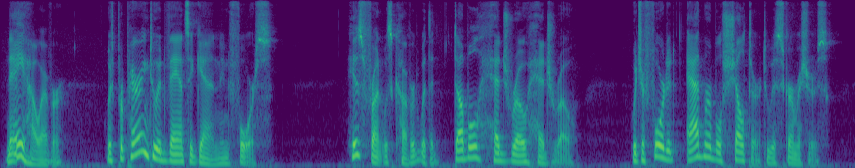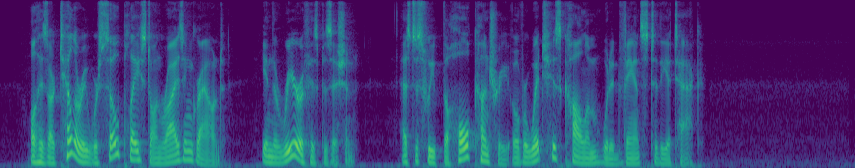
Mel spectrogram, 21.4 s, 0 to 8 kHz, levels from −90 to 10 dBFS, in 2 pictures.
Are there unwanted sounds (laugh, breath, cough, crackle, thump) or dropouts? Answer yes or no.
no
